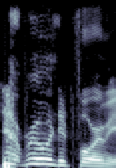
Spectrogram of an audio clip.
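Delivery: put-on high, loud, crushed, whiny childlike voice.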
